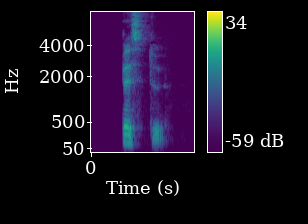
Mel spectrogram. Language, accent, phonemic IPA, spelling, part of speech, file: French, France, /pɛs.tø/, pesteux, adjective, LL-Q150 (fra)-pesteux.wav
- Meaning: plague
